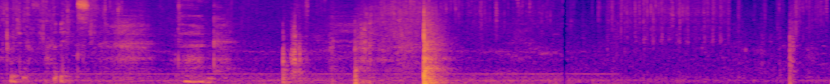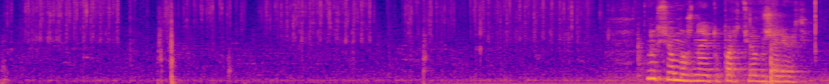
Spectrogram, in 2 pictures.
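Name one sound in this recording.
Hands squish and pat soft ground meat.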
